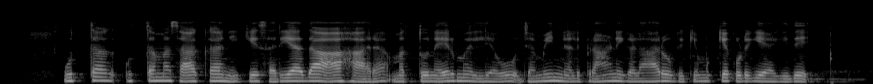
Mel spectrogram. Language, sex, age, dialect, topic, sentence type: Kannada, female, 31-35, Coastal/Dakshin, agriculture, statement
